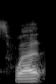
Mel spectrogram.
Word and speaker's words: Sweat: You know, my last name gets pronounced many things, and if it's anything besides Sweat, I usually don't correct people because anything sounds better than that.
